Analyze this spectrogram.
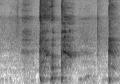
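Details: An adult gives about three short, sharp dry coughs in quick succession in a quiet small room; afterwards says their voice sounds odd, as if their throat is hoarse.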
